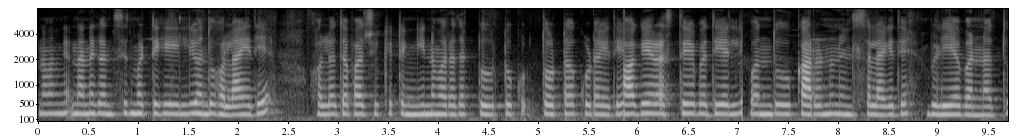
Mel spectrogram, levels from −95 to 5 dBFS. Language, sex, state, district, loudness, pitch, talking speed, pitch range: Kannada, female, Karnataka, Belgaum, -28 LUFS, 245 Hz, 140 wpm, 235-250 Hz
